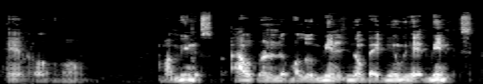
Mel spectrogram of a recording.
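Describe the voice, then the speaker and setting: A man's voice: low-pitched, steady tone, a little fast. An American man hosting a podcast, casually telling stories from his younger days in slangy, profane talk, acting out the dialogue as he goes. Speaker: podcast host.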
